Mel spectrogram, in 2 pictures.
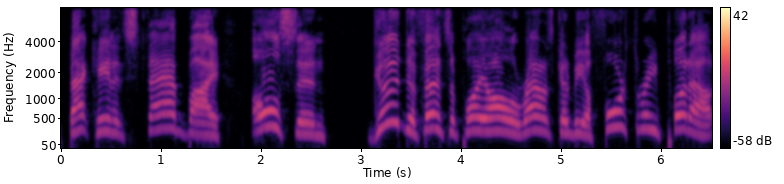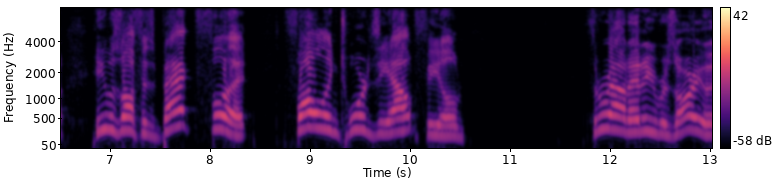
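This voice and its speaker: A man's voice: sits high, a bit bright, dry recording, studio quality. A man giving live baseball play-by-play commentary as the announcer.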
